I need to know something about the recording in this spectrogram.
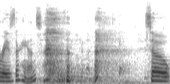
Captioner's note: all laugh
